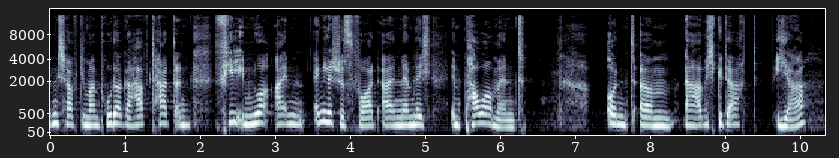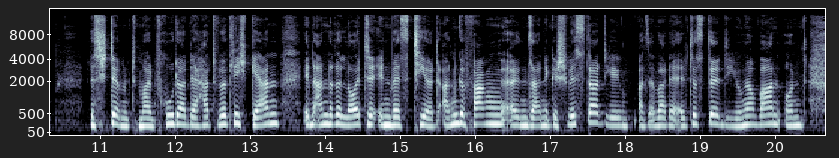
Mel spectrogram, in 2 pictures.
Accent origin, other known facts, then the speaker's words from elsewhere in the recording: Hesse, Germany; ich war letzte Woche bei der Beerdigung im Hessischen, meiner alten Heimat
